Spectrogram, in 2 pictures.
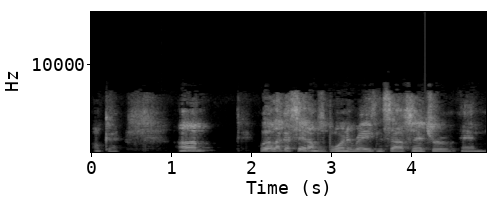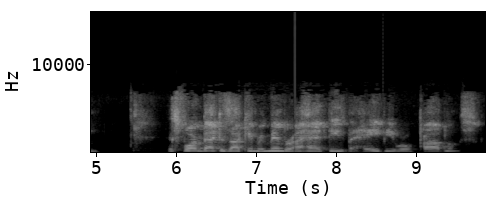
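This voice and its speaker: A man's voice: mid-range voice, steady tone, unhurried, a bit bright. A man in his forties from South Central Los Angeles tells his life story in a frank, conversational way as a guest in a live interview. He repeats phrases for emphasis. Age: 40s. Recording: dull, roomy live-stream audio.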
